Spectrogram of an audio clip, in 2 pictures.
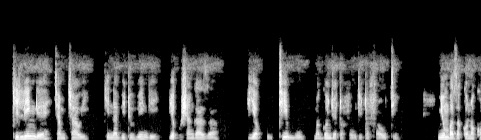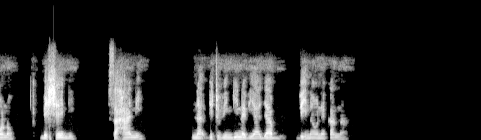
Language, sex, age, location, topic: Swahili, male, 25-35, Kisumu, health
